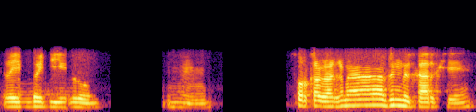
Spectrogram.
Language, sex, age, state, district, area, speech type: Bodo, male, 30-45, Assam, Kokrajhar, rural, conversation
